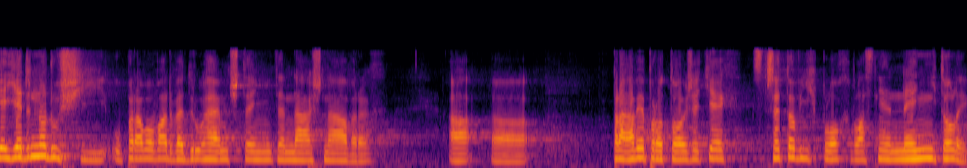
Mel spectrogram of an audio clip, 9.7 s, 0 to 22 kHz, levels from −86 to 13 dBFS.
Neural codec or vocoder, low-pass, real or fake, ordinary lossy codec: none; 7.2 kHz; real; MP3, 64 kbps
